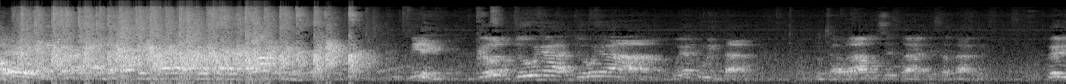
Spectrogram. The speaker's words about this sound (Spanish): Correcto. Un aplauso,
